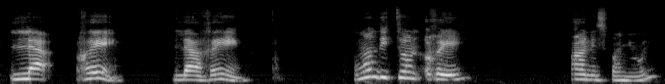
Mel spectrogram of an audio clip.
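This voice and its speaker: Woman, French teacher, very slow careful delivery, repeats each word. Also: fairly high pitch. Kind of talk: slow vocabulary lesson for Spanish speakers.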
